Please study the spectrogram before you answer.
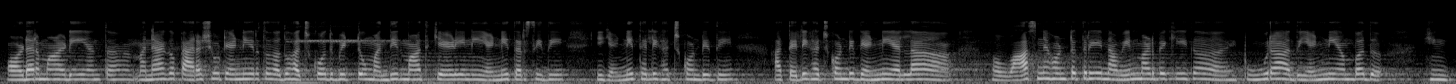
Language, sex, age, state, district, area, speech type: Kannada, female, 18-30, Karnataka, Gulbarga, urban, spontaneous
